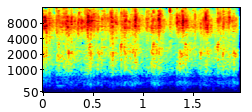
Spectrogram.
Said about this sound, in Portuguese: Aplausos agora pra essa falarina.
